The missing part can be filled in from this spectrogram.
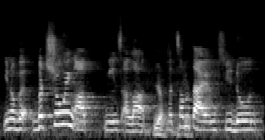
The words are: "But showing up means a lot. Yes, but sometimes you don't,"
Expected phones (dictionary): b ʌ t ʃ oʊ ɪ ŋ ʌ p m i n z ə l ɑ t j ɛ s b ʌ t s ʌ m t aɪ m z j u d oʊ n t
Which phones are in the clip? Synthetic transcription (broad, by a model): b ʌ t ʃ oʊ ɪ ŋ ʌ p m i n s ə l ɑ t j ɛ b ʌ t s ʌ m t aɪ m s j u d oʊ n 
